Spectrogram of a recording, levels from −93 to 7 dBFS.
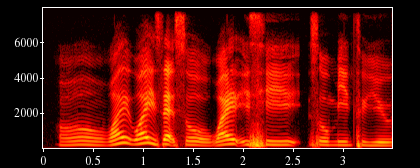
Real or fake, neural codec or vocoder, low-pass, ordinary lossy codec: real; none; none; none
